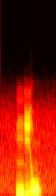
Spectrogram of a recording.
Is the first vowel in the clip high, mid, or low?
high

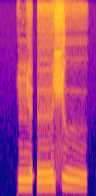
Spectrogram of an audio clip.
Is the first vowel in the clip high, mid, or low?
high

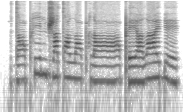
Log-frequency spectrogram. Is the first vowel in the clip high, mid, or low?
low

